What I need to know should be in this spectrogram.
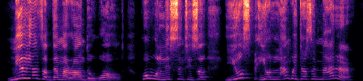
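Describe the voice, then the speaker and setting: In an African accent, a woman talks with an animated tone, a high pitch, and very wide pitch swings. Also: moderate pace. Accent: non-American African English. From Nigeria. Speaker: online business coach. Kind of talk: live stream talk.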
